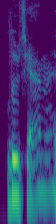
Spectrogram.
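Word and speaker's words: lutin: But this was the closest one that I could find to a Cajun pronunciation. So Lutan is what I got.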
